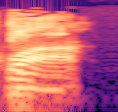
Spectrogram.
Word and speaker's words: pourquoi: Since the French for what is French for why, it, and I'm going to butcher this. Bring the butcher this, it's pourquoi. – That's pourquoi. – Pourquoi, thank you.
